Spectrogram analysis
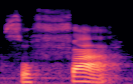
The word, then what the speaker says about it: sofá: agudo no último a no sofá também um acento agudo no ar sofá porque o som saiu aberto e mais forte na sílabas a letra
